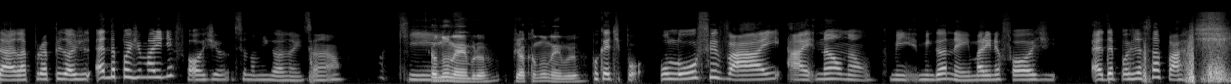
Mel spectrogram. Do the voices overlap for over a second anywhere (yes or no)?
no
